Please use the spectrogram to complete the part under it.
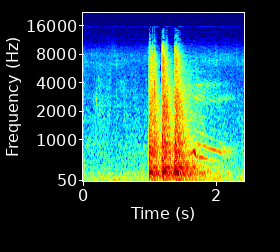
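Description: A boy knocks on a wooden door.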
